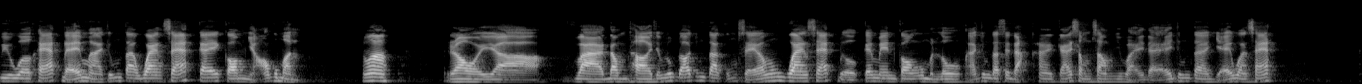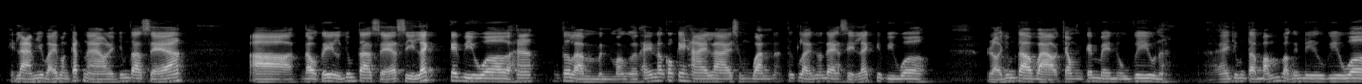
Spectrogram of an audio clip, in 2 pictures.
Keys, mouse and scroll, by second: 1.8-11.1 drag, 14.6-16.9 drag, 17.8 click, 22.2 click, 24.8 click.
